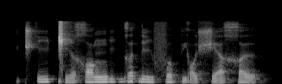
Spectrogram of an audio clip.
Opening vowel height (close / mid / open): close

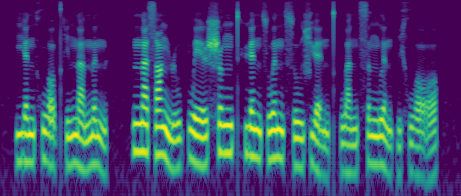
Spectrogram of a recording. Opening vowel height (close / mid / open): mid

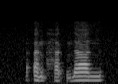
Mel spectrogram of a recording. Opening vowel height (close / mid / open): open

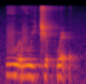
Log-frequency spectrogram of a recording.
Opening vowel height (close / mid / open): close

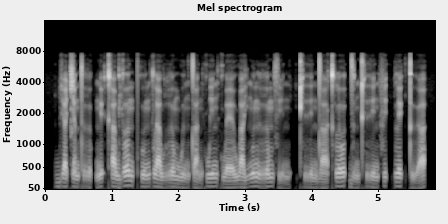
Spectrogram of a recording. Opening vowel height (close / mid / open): close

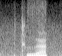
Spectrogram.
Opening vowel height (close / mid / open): close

